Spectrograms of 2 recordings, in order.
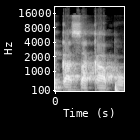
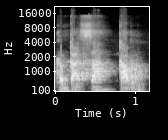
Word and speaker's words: Kasa Cup: daraja la kwanza ni kasa cupu kwa hiyo tukikuwa tunatamka tutamke kwa matamshi jinsi ilivyotamkwa kasa cup tusiongeze mambo mengine. tukiongeza mambo mengine tunaharibu lakini naimani kwamba wanasoka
